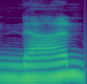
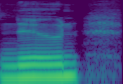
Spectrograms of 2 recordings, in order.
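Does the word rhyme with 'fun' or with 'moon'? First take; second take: fun; moon. First: The word rhymes with 'fun'. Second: The word rhymes with 'moon'. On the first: The speaker calls it wrong. "I always want to say none" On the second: The speaker calls it right. "but I know it's noon"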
